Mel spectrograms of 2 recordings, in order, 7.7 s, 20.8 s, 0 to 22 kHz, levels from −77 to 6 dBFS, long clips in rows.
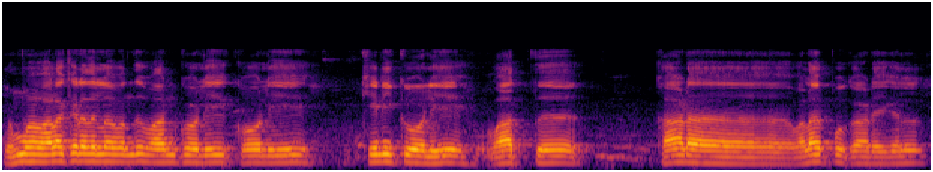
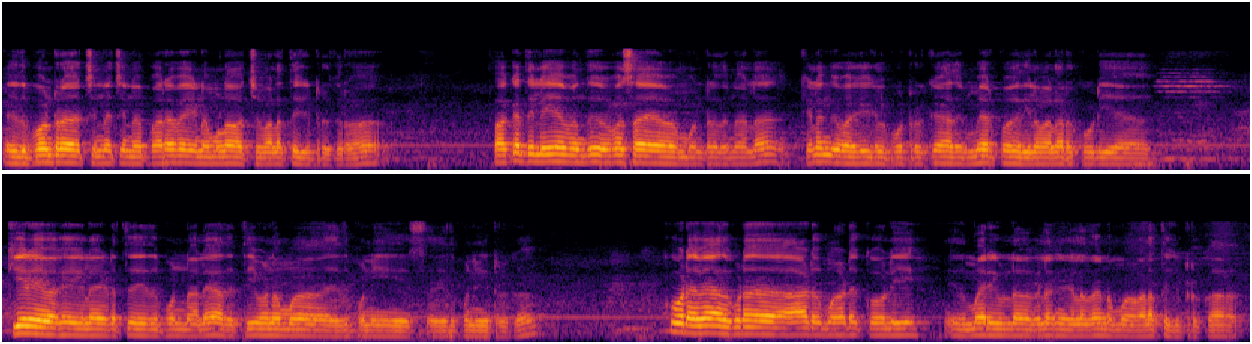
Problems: constant background noise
